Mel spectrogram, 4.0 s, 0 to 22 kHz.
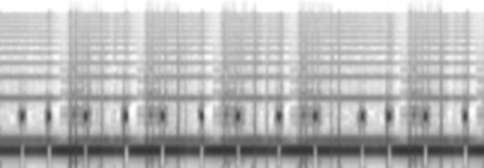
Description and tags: MONTECOT Mélissa 2015 2016 sonar
This sound represent a sonar of submarine approaching an enemy, it can be used in a war movie or even in a video game by the very synthetic sound of this track.
For this, i created a sound frequency 440, amplitude 0.8 then, i used an increase of the envelope of this sound in several places to create a sharp sound corresponding to the detection of the enemy. I also added a reverberation because we are in a submarine and to finish, i accelerated the speed to announce that he is near and i duplicate this part many times.
enemy, bip, signal, submarines, war, underwater, radar, marins, sonar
